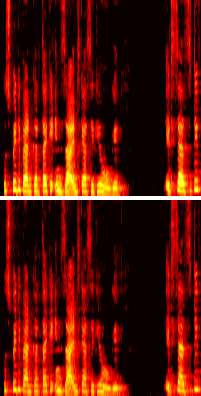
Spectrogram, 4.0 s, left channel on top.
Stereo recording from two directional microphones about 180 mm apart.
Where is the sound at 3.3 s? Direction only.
20° left (ahead or behind).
